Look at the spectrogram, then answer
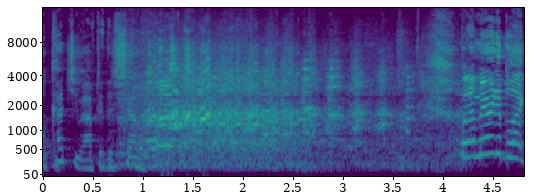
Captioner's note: audience laughing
